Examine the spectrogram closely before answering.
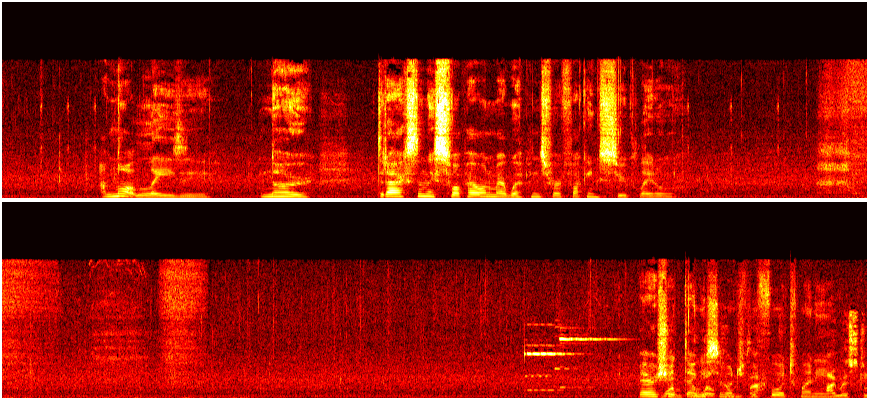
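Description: A young woman talks casually and with animation into a close microphone.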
